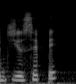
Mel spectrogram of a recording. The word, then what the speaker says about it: Giuseppe: Jisupi, sí. ¿No es Giuseppe? Mm, o Giuseppe.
